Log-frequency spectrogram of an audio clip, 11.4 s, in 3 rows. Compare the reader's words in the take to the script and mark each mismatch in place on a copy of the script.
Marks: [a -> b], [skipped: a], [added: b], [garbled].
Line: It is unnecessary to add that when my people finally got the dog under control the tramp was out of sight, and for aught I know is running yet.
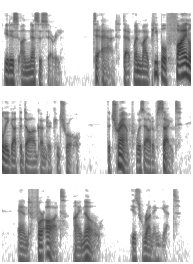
It is unnecessary to add that when my people finally got the dog under control the tramp was out of sight, and for aught I know is running yet.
